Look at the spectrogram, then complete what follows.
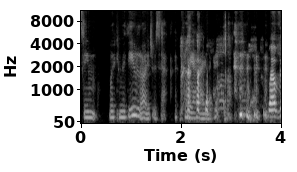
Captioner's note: laughs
